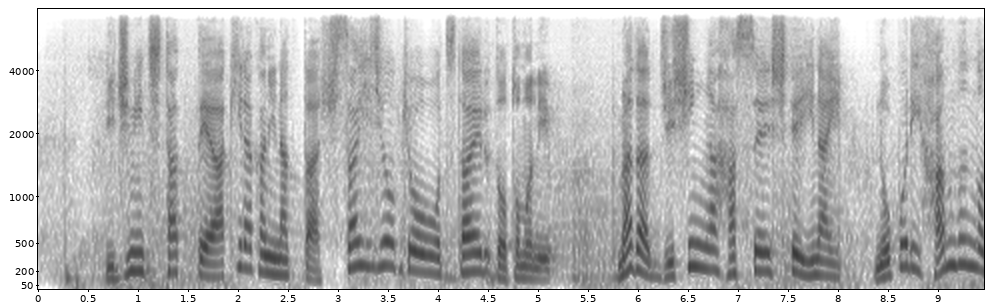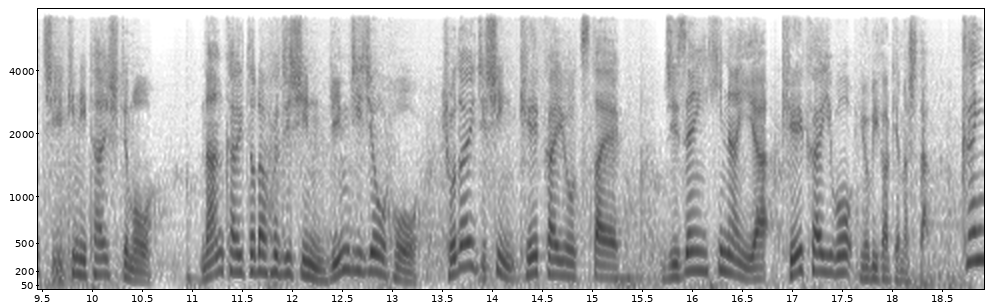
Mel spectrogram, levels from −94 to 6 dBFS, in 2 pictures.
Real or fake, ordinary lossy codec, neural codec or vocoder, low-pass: fake; none; codec, 16 kHz, 1 kbps, X-Codec, HuBERT features, trained on LibriSpeech; 7.2 kHz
